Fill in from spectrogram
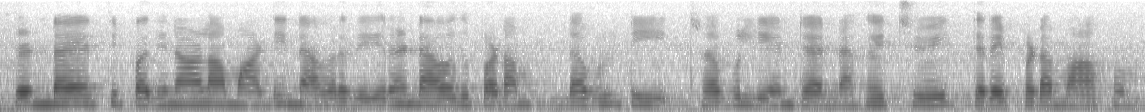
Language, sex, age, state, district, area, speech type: Tamil, female, 45-60, Tamil Nadu, Thoothukudi, rural, read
